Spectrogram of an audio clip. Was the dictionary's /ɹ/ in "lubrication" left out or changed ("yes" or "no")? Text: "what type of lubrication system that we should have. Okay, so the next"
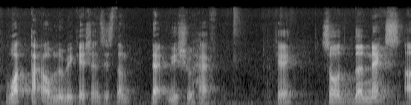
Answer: yes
